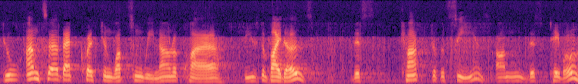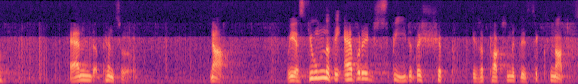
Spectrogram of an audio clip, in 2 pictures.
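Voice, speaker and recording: An actor playing a brilliant, precise English detective with a British accent and a formal, pompous manner in old radio style. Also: male voice, mid-range voice, animated, moderate pace, breathy edge. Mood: confident, deductive. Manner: pompous, exact, formal deduction. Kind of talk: 1940s radio acting. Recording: tinny, reverberant, noisy old radio recording.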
